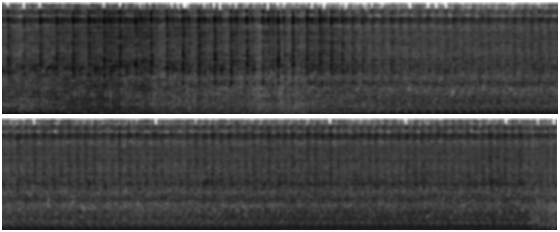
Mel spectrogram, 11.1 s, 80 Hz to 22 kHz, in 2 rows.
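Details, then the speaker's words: 1955 Buick Roadmaster, 322 ci Fireball V8, revived abandoned car, at idle: low, lumpy idle with a faint tick on one side that clears as revs rise; exhaust leak suspected, possibly valve train. "It runs pretty good. I'm ready to get rid of that exhaust leak, make sure that ain't a valve train noise."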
